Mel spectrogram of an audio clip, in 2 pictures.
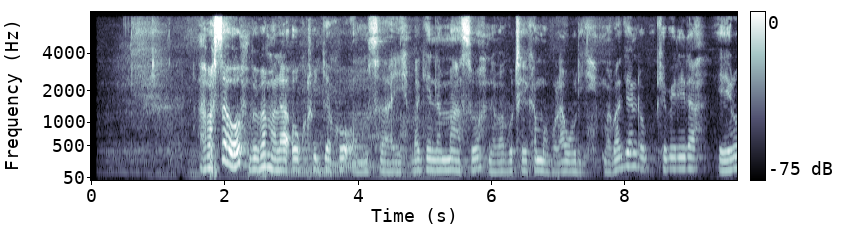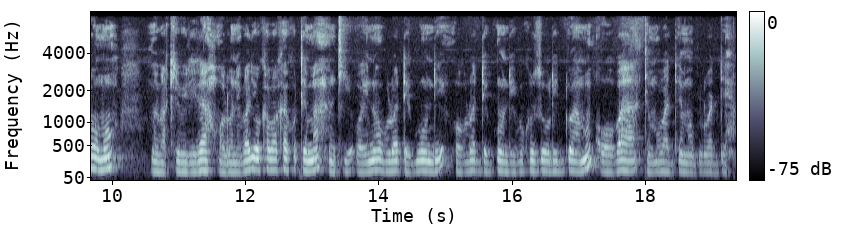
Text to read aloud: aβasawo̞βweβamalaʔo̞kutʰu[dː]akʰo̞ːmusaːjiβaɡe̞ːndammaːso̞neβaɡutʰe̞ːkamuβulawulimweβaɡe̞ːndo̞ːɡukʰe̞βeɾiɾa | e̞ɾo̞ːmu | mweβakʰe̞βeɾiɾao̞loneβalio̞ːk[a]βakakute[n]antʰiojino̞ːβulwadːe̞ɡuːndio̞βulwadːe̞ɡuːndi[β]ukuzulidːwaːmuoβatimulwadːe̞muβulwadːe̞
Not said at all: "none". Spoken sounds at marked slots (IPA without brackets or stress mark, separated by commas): ɟː, a, m, β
